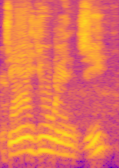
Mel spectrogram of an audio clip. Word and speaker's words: Jung: briggs myers look for carl jung spell j-u-n-g but it's pronounced jung look for these and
